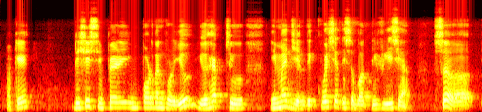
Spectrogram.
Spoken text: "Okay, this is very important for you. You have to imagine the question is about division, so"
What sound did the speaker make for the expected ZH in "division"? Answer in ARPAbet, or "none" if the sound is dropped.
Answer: S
